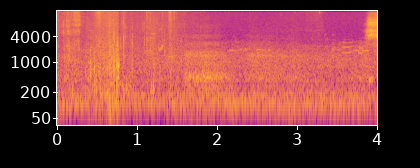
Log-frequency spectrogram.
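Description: Steady wind rushing over the microphone, with a brief sharper burst a little under a second in as the disc is thrown.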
